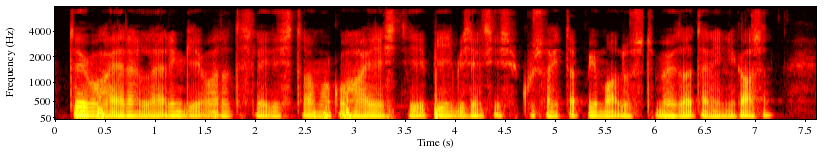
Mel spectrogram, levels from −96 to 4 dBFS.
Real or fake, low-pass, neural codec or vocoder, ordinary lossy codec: real; 7.2 kHz; none; AAC, 32 kbps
